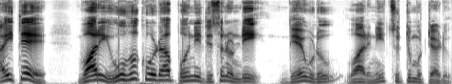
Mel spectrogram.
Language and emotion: Telugu, neutral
